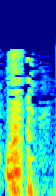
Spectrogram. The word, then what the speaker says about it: Août: Tiếng Pháp đọc là Juillet với lại August với lại Août, nghe rất là khác. Juillet với Août nghe khó nhận ra.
